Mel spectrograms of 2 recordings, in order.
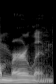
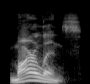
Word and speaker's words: marlin: you can draw you get like 10 raw Merlin from Hydra or something. Merlin also Marlins.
